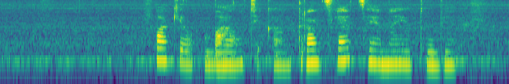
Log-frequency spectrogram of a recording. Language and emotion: Russian, neutral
